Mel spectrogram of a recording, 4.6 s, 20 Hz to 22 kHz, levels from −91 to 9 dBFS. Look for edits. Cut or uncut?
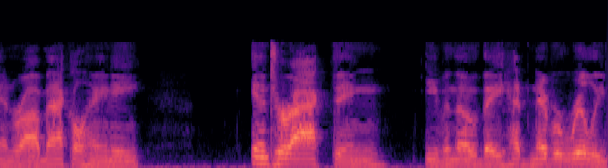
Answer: uncut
